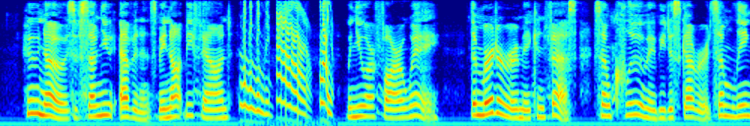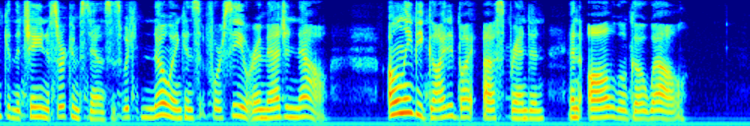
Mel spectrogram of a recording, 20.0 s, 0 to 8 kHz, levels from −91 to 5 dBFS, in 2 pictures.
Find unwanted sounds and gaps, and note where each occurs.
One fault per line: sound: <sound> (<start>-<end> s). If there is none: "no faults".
sound: chirp (3.2-4.5 s)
